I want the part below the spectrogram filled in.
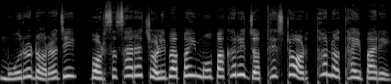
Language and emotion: Odia, fearful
